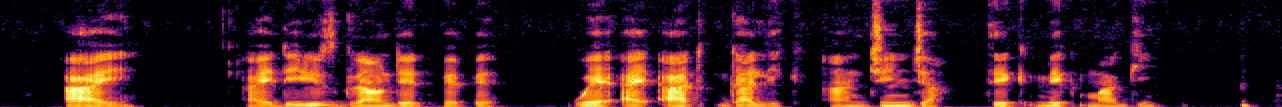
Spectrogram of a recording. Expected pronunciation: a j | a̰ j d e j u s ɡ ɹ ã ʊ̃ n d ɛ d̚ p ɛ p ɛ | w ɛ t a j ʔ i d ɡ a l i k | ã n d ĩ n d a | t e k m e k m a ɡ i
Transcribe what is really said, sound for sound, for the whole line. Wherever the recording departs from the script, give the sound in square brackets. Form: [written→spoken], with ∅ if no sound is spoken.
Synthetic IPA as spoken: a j | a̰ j d e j u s ɡ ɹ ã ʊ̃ n d ɛ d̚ p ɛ p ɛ | w ɛ [t→ʔ] a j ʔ [i→a] d ɡ a l i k | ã n [d→d͡ʒ] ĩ n [d→d͡ʒ] a | t e k m e k m a ɡ i

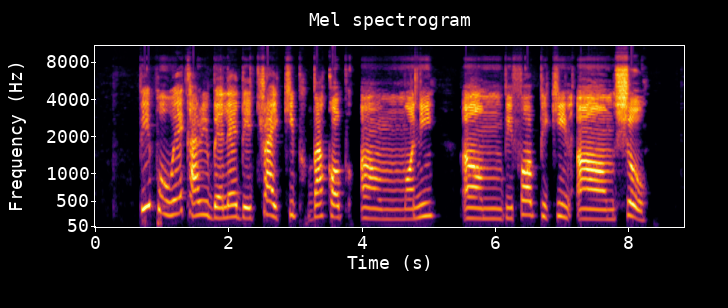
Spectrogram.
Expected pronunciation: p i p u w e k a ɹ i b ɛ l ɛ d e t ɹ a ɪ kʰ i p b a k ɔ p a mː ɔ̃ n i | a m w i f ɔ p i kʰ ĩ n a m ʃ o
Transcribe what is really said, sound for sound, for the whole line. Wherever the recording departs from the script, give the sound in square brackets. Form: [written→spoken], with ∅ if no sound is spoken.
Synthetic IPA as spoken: p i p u w e k a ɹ i b ɛ l ɛ d e t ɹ a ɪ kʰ i p b a k ɔ p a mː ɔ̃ n i | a m [w→b] i f ɔ p i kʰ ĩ n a m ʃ o

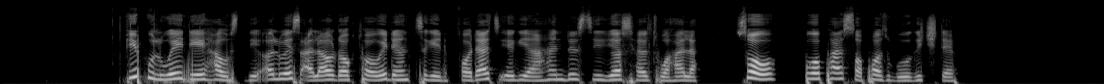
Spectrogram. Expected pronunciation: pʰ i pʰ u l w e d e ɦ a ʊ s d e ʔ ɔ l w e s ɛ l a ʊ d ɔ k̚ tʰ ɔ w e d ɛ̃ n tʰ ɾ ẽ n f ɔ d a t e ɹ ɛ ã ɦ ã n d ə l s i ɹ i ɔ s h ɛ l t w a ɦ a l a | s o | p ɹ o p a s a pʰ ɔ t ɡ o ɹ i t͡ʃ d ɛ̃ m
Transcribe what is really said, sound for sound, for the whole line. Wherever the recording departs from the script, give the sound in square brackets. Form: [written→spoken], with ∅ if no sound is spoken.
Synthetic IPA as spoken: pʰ i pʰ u l w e d e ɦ a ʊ s d e ʔ ɔ l w e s [ɛ→a] l a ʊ d ɔ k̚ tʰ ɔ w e d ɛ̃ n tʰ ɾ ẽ n f ɔ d a t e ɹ [ɛ→i] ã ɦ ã n d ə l s i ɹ i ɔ s h ɛ l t w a ɦ a l a | s o | p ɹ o p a s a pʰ ɔ t ɡ o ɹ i t͡ʃ d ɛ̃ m

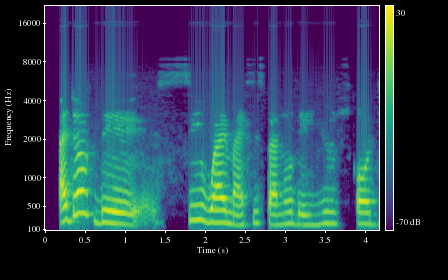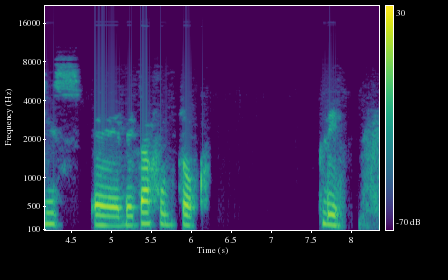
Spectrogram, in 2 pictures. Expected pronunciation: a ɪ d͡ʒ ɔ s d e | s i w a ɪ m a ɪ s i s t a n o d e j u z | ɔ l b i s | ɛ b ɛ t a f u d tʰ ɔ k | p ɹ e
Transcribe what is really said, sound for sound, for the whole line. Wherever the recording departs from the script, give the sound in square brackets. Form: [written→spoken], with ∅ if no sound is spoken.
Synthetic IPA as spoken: a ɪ d͡ʒ ɔ s d e | s i w a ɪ m a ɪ s i s t a n o d e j u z | ɔ l [b→d] i s | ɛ b ɛ t a f u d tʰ ɔ k | p [ɹ→l] e

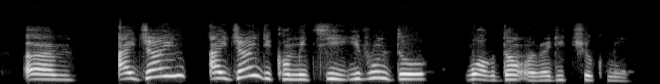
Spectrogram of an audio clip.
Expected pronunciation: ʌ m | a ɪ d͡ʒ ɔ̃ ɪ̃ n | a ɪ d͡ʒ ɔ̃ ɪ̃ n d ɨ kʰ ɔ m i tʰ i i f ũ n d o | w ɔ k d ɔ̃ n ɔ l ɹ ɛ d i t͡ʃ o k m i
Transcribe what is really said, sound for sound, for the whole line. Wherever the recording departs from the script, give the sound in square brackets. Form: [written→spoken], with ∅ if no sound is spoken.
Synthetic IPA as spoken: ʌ m | a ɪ d͡ʒ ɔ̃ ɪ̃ n | a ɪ d͡ʒ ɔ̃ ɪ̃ n d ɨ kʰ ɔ m i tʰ i i [f→v] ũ n d o | w ɔ k d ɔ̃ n ɔ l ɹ ɛ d i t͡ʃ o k m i

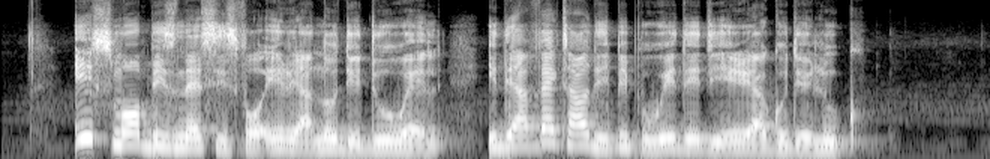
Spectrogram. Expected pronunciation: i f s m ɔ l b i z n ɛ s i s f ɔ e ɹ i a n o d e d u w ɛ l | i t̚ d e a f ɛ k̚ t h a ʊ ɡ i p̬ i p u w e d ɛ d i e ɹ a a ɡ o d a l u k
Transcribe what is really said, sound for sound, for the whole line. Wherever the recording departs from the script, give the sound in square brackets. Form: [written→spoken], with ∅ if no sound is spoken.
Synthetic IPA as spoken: i f s m ɔ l b i z n ɛ s i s f ɔ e ɹ i a n o d e d u w ɛ l | i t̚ d e a f ɛ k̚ t h a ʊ [ɡ→d] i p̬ i p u w e d [ɛ→e] d i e ɹ [a→i] a ɡ o d [a→e] l u k

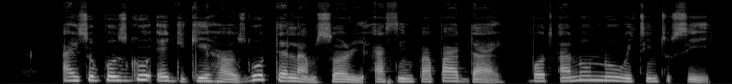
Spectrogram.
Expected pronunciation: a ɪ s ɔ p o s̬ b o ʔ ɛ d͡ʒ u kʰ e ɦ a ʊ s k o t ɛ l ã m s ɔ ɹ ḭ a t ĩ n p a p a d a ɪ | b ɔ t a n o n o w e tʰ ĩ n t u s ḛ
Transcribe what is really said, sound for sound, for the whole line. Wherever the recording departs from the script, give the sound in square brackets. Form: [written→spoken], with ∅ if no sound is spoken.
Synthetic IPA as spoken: a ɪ s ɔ p o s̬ [b→ɡ] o ʔ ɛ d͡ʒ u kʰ e ɦ a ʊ s [k→ɡ] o t ɛ l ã m s ɔ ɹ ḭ a [t→s] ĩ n p a p a d a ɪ | b ɔ t a n o n o w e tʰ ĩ n t u s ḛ

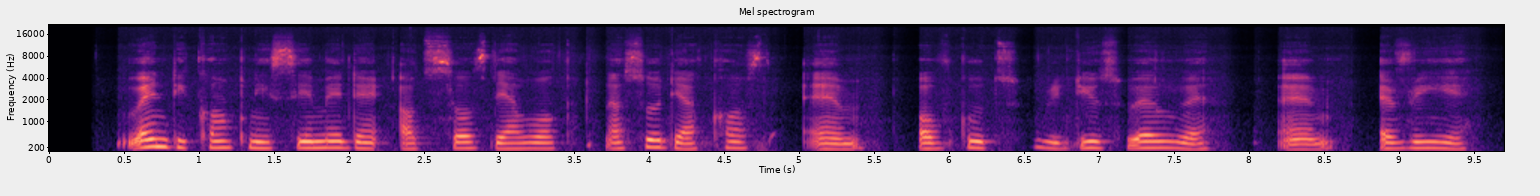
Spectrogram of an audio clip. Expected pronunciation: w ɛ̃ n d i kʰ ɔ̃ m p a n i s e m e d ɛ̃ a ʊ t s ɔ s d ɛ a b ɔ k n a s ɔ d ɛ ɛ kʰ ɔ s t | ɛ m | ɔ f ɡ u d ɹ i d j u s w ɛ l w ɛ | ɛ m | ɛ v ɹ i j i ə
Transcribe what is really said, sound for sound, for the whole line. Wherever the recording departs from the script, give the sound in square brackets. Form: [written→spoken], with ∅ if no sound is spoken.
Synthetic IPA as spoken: w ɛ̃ n d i kʰ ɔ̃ m p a n i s e m e d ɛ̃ a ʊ t s ɔ s d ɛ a [b→w] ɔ k n a s [ɔ→o] d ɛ [ɛ→a] kʰ ɔ s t | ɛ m | ɔ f ɡ u d ɹ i d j u s w ɛ l w ɛ | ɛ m | ɛ v ɹ i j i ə

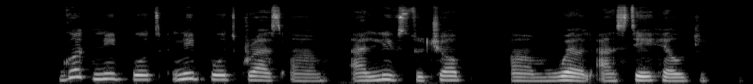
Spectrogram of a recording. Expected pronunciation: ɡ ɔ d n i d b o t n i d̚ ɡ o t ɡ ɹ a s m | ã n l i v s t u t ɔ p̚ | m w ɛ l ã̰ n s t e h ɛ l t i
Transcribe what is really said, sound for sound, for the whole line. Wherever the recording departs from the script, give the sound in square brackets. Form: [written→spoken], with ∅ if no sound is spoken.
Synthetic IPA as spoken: ɡ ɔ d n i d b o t n i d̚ [ɡ→b] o t ɡ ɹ a s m | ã n l i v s t u [t→t͡ʃ] ɔ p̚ | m w ɛ l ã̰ n s t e h ɛ l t i

